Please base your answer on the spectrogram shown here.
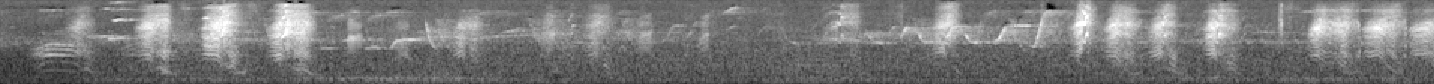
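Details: Satin bowerbird during courtship: a series of harsh, buzzy, broadband bursts and crackling notes, some in rapid clusters, with brief tonal squeaks between them, in quiet natural surroundings.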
